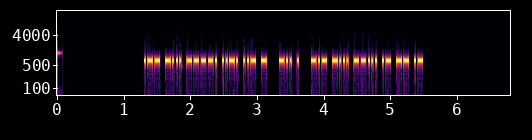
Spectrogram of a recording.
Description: Morse code, heard as a keyed tone, about 41 wpm, 690 Hz. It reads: WB9FUT DE KB7AMA
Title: USA Callsign DE Callsign - 6 Characters - 45wpm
